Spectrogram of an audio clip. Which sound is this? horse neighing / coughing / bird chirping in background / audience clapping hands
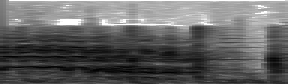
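horse neighing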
